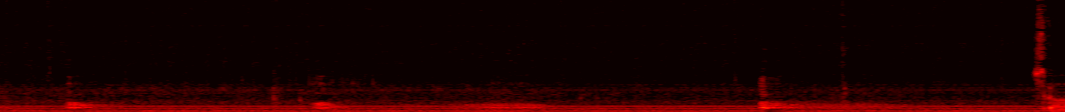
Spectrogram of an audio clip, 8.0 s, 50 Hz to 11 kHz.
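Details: An alpha member of an African wild dog pack calls to its family in the evening at Djuma Game Reserve, South Africa, on 23 May 2015, giving short, mid-pitched yelps at irregular intervals over a steady hum.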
